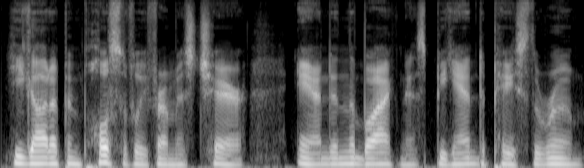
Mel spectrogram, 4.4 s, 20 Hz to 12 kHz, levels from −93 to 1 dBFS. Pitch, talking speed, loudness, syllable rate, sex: 110 Hz, 220 wpm, -19 LUFS, 5.6 syllables/s, male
